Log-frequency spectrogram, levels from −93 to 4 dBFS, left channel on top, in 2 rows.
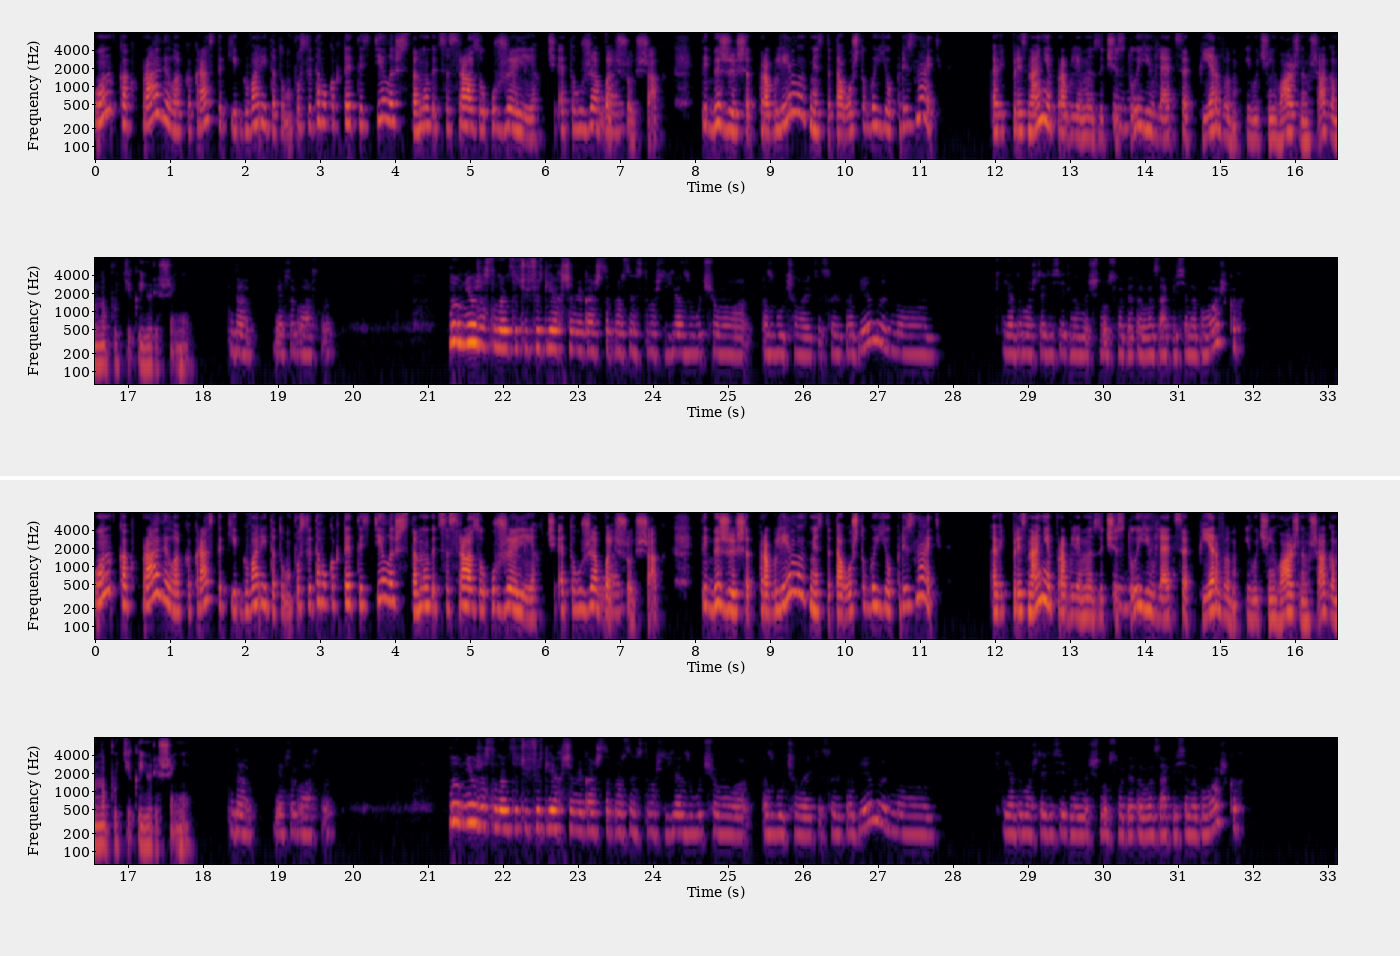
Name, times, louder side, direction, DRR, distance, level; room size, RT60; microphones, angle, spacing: voice 1, 0.0-1.6 1.9-7.4 7.8-11.2 12.0-14.3 14.8-16.7 17.1-17.8, right 4 dB, 40° right, 0.3 m, -38 dB
voice 2, 6.7-7.1 13.6-14.0 18.3-18.7 18.9-19.7 21.3-27.8 28.7-31.9, left 1 dB, 50° left, 1.2 m, -42 dB
2.7 x 2.3 x 2.5 m
head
